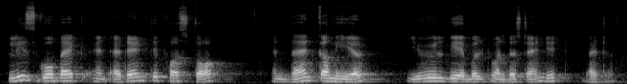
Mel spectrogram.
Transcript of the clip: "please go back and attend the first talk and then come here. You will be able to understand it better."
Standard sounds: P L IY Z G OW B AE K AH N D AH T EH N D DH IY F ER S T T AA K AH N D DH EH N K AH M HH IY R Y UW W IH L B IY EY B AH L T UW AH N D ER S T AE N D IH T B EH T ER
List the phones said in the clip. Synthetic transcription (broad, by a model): P L IY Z G OW B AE K AH N D AH T EH N D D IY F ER S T T AA K AH N D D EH N K AH M HH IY R Y UW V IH L B IY EY B AH L T UW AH N D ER S T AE N D IH T B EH T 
